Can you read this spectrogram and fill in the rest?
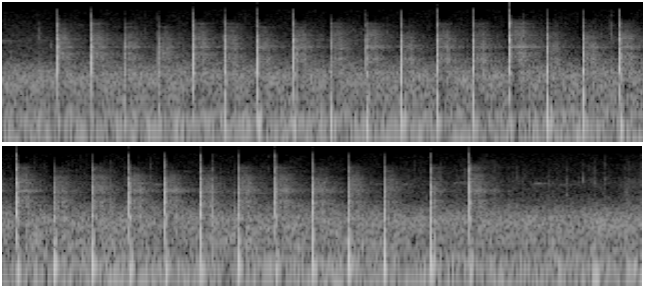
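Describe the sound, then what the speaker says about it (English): A wooden fork stick is hammered into the ground beside a campfire: around thirty sharp, even knocks in a steady fast rhythm, close and clear, with no voices. "I'm going to hammer it in between the peg and the fire"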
